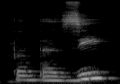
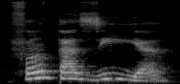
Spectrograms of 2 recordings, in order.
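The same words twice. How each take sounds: First: Fantasi... a, pausing before the last vowel; syllable break after ZI. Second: Fantasia slowly, with ZI drawn out; stress on ZI. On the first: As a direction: hold zi, then add a separate a in fantasia. (fantasia separando o A final depois do ZI) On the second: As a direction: stretch the zi in fantasia. (fantasia devagar, alongando a tônica ZI) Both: Shown as a demonstration. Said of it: "A gente tem aí o zi".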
